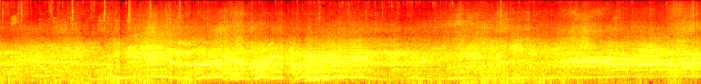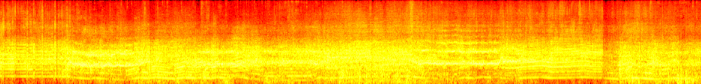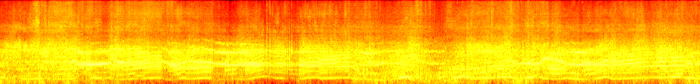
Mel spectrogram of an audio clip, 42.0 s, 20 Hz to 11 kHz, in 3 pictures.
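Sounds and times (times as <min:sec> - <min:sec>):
car engine at high revs: 0:00.0 - 0:42.0.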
